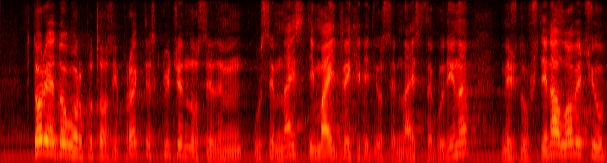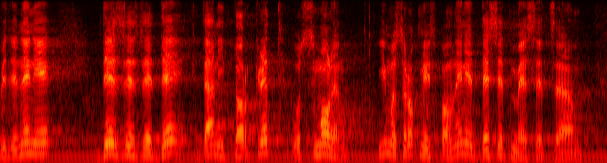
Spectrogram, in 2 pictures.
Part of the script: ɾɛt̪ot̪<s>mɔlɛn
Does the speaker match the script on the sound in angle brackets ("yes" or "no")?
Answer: yes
